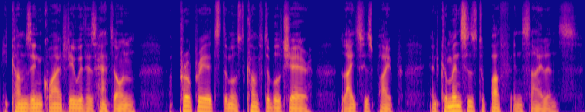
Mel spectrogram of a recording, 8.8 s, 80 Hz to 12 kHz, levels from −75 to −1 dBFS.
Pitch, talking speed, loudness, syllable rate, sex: 85 Hz, 150 wpm, -21 LUFS, 4.7 syllables/s, male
